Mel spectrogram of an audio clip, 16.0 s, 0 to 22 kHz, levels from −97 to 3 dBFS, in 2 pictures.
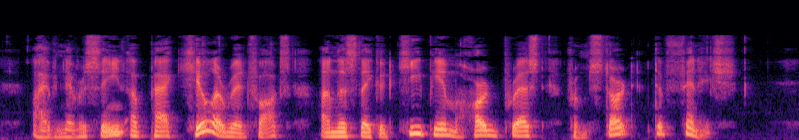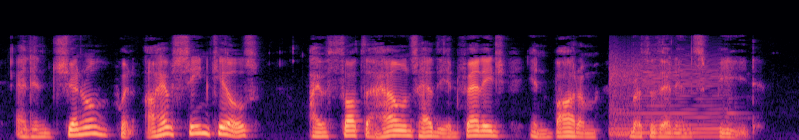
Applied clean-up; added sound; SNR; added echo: none; Guitar; 13 dB; none.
